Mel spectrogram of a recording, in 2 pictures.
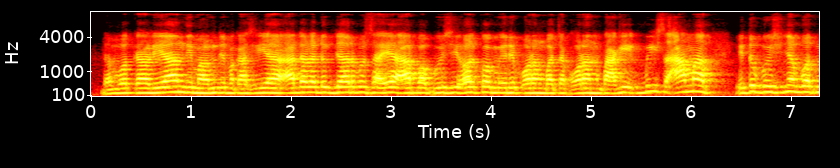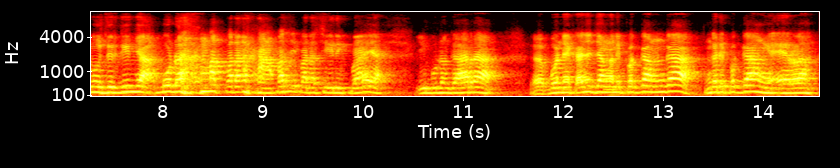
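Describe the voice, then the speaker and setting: On a relaxed live stream, a Betawi-accented man with a steady, high-sitting voice talks a little fast. He reads out what viewers write and teases them playfully, laughing often. The stream's lo-fi sound is dull and roomy.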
